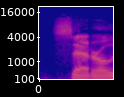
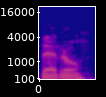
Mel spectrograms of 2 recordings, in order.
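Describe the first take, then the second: First: The c is said like an s sound. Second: The c is said like a th sound. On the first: "Instead of" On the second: "Castilian Spanish, they kind of have a lisp"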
